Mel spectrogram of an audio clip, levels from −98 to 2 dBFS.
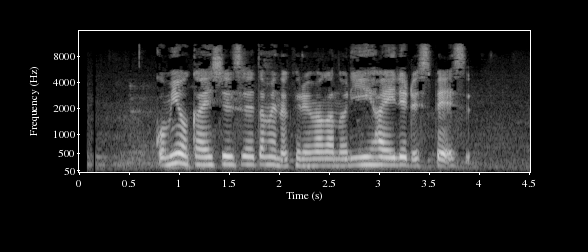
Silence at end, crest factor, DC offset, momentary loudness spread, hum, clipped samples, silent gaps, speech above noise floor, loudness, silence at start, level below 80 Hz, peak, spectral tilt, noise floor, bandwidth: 0.6 s; 18 dB; under 0.1%; 8 LU; none; under 0.1%; none; 25 dB; -23 LUFS; 0.5 s; -74 dBFS; -6 dBFS; -4 dB/octave; -48 dBFS; 11.5 kHz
